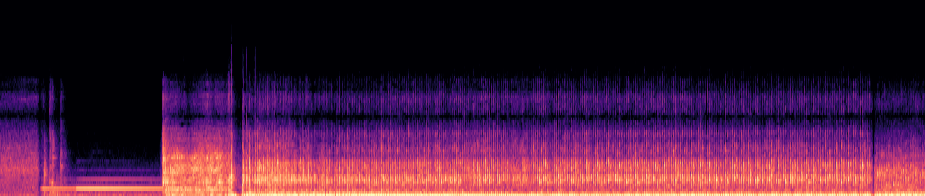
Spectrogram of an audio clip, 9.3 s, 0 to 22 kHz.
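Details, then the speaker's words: Dodge Viper V10 first start after two weeks at the shop for blown-motor repairs; brief crank catches quickly, then a steady, even idle with no knocks or misses, sounds real good; normal cold start and idle. "Man, this thing sounds good. I don't know if it shows it up on camera, but like, it sounds real good."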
